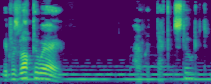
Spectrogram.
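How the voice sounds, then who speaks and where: A man's voice: fairly high pitch, fairly even intonation, normal speed, lightly acted. A man playing a crotchety, secretive old alien grandfather in a fan audio drama, with hesitant muttering, hums and pompous phrasing. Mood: musing, explaining. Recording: music laid under the voice.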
